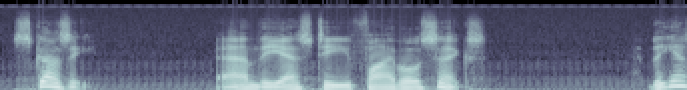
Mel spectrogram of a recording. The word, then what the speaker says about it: SCSI: available for the amiga the SCSI which stands for small computer system interface is pronounced scuzzy and the st 506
